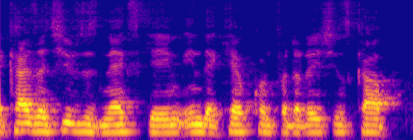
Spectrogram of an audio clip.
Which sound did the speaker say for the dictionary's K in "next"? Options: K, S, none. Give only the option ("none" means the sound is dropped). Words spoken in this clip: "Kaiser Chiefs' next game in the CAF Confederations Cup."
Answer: K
